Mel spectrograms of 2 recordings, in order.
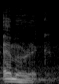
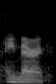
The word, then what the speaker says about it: Emmerich: meet you i am emmerich lord commander of the temple knights okay so i was going a bit too hard with the pronunciation of america this is america okay alfie no levier at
